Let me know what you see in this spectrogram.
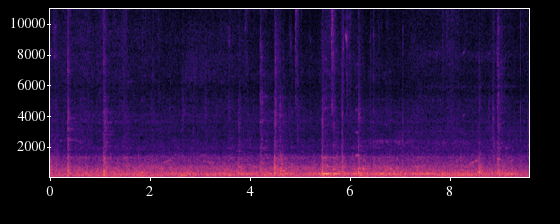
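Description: Heritage railway carriage rolling along, heard from on board: wheels clicking over rail joints over a steady rumble, with a steady hum through the middle of the stretch.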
